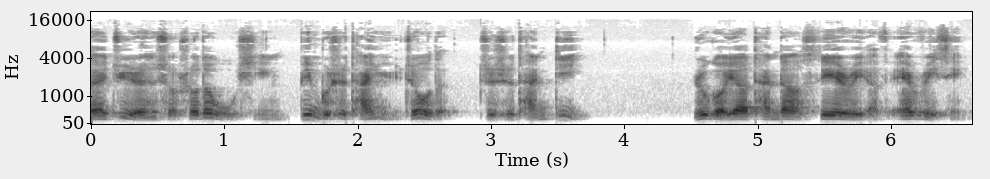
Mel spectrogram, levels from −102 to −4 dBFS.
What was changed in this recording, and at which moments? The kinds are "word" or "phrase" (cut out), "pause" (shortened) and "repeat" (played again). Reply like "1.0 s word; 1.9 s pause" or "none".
1.5 s pause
